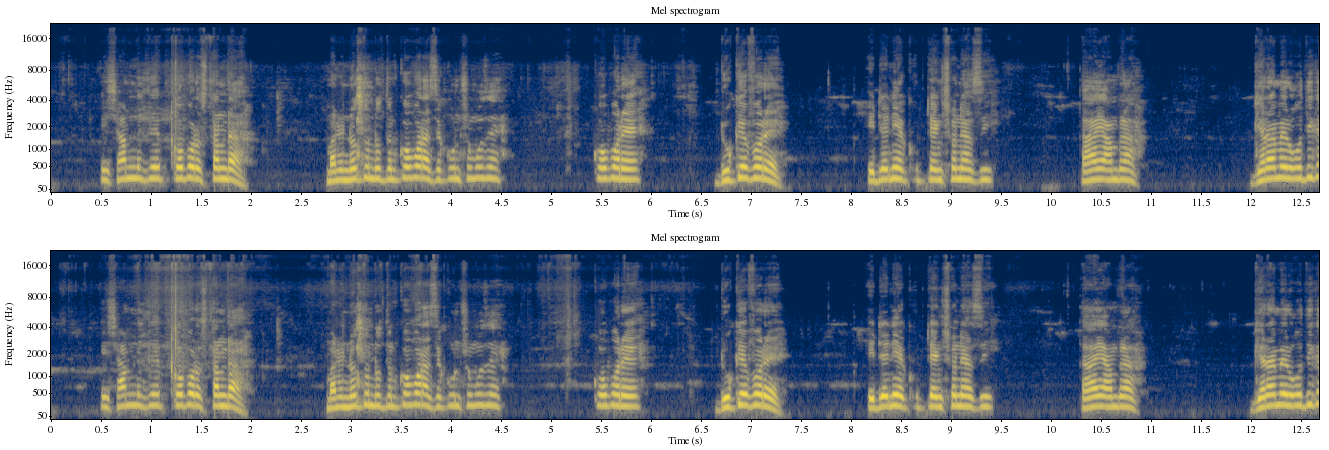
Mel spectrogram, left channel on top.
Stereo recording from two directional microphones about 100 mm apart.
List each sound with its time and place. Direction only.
0.4 s speech: 45° left (ahead or behind)
0.9 s speech: 25° left (ahead or behind)
2.7 s speech: centre (ahead or behind)
5.4 s speech: 30° left (ahead or behind)
6.7 s speech: 40° left (ahead or behind)
12.0 s speech: 25° left (ahead or behind)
